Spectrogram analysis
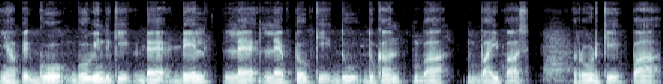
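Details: Stammering expert deliberately demonstrating a practice sentence with the first syllable of each hard word repeated, a technique for people who stammer. Voluntary stuttering (syllable repetitions).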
